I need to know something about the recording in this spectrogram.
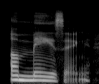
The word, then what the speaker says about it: amazing: Uh may zing. The stress is on the second part, may.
